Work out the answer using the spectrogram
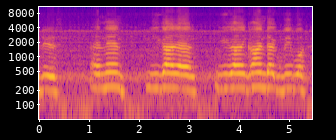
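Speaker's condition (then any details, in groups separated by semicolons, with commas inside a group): Cerebral palsy, spastic, mild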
